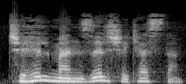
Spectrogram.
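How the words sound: The stress falls on the word منزل. The speaker calls it wrong. "شما منزل رو روش تکیه گذاشتین"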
